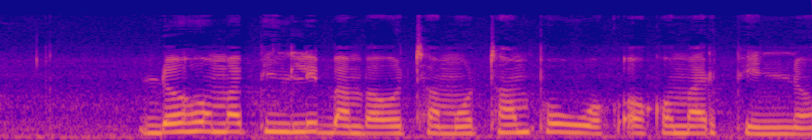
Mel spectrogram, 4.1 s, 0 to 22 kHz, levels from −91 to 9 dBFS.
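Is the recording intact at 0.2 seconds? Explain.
Yes, the audio is intact at 0.2 seconds, with the speech there free of any dropout, click, distortion or other audible fault.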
